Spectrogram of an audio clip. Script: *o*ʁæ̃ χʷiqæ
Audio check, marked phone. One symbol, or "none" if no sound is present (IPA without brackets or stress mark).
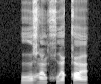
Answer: o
